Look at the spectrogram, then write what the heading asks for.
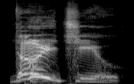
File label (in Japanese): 大地よ！, 戦闘ボイス 中年・低音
